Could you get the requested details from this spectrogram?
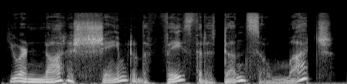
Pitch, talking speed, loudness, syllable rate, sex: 125 Hz, 205 wpm, -19 LUFS, 4.6 syllables/s, male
